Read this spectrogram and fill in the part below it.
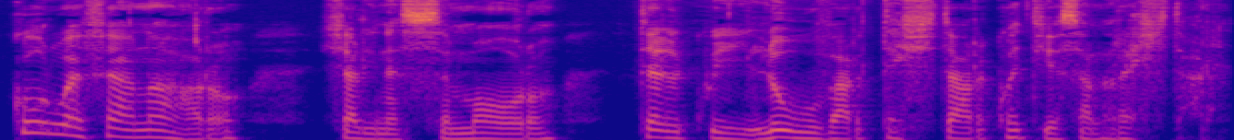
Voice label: abc intro fast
